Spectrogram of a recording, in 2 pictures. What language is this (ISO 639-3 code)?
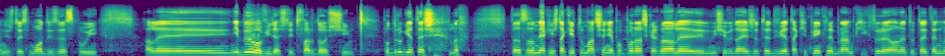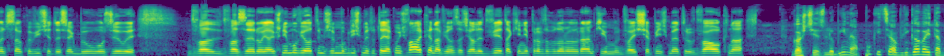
pol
